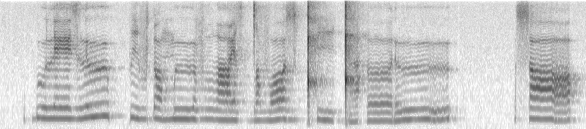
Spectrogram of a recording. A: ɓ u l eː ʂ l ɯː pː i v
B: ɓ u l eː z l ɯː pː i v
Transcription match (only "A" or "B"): B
